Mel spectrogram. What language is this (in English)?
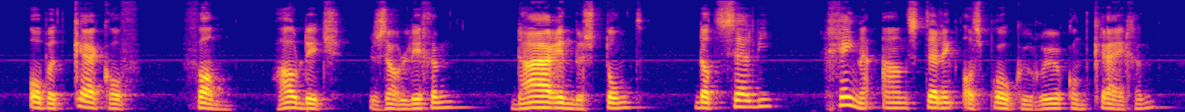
Dutch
